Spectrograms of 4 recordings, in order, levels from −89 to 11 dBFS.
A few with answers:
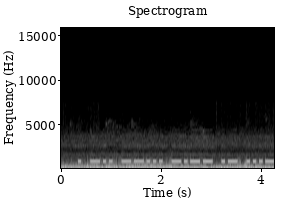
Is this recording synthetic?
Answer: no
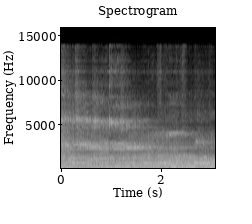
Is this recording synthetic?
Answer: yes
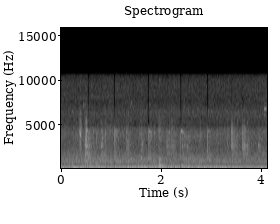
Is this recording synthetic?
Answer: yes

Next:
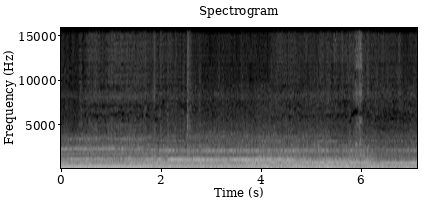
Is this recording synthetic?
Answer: yes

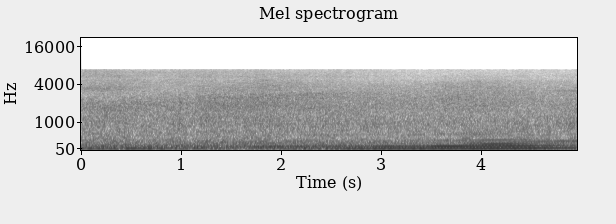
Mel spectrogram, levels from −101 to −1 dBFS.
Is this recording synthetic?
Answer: no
